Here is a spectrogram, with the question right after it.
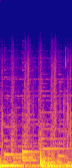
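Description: A donkey arrives in the video game Graveyard Keeper with a short burst of hoof clops and a brief braying, whinny-like call, moderately close.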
